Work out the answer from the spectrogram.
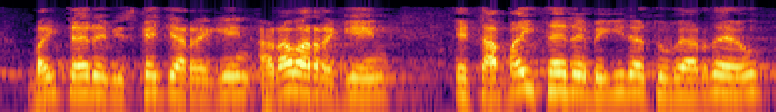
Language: Basque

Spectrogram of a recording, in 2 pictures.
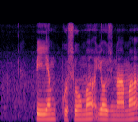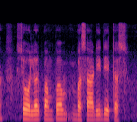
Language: Marathi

